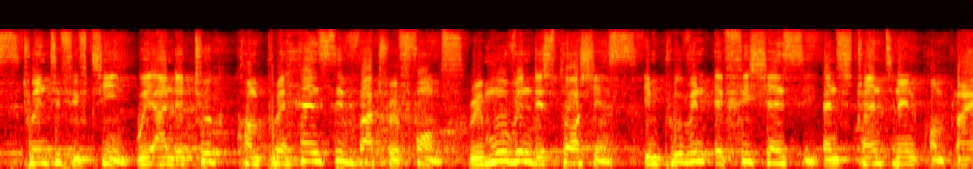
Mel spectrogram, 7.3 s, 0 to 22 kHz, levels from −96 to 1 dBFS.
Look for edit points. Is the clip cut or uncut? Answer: uncut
